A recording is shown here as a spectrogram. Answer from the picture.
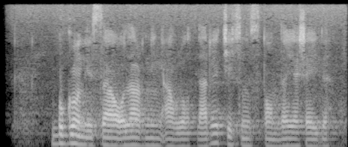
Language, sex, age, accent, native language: Uzbek, male, 18-24, Qashqadaryo, Uzbek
